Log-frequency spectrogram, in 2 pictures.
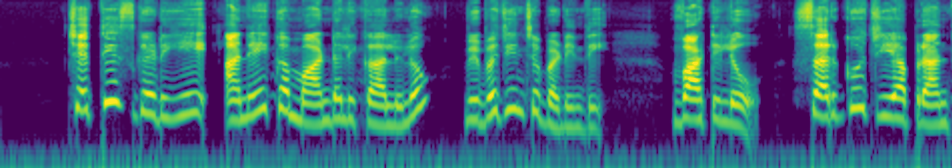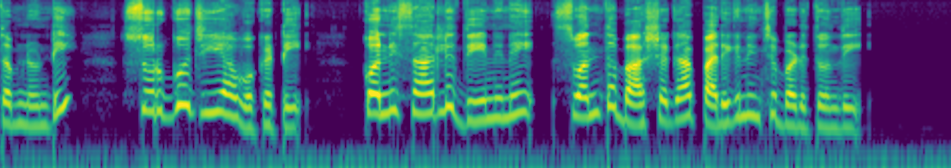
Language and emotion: Telugu, neutral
